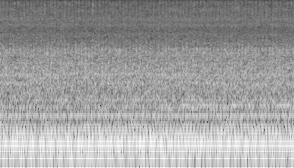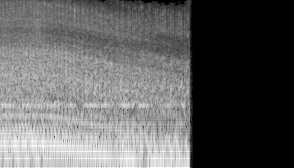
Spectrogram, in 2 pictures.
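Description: A vehicle engine hums steadily, then drops in pitch and cuts out.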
